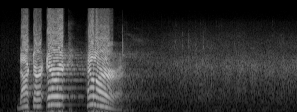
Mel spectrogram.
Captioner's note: applause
